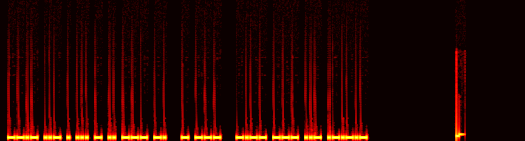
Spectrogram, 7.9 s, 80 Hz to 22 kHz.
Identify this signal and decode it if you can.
Morse code, heard as a keyed tone, about 36 wpm, 700 Hz. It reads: QUESTION TO YOU.
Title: Sentences from Top 1000 Words - Review Part 2 - 35wpm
